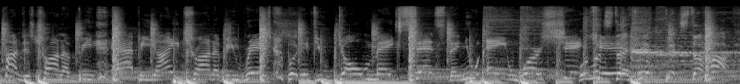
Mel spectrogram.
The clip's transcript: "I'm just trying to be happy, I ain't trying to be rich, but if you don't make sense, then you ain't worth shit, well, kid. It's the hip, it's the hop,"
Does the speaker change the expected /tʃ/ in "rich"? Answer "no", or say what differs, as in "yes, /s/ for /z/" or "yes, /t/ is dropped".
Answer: no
